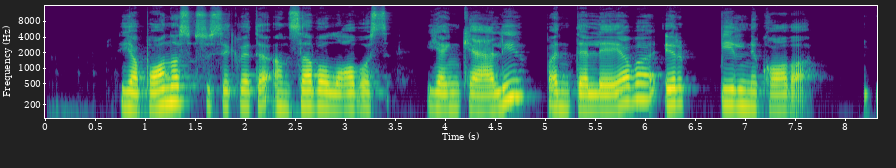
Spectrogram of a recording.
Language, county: Lithuanian, Klaipėda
